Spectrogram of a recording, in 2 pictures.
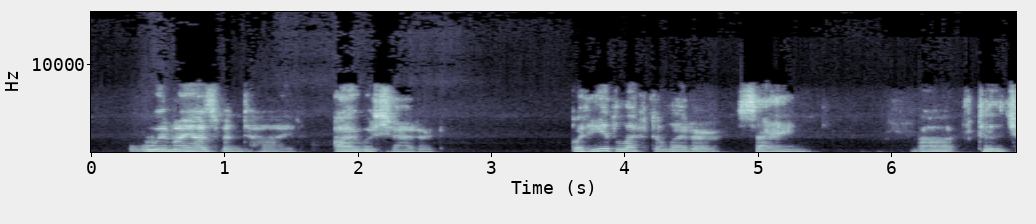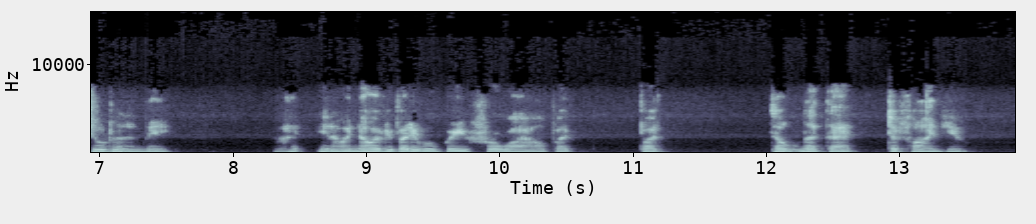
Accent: New York, United States; moved away; I'm a New Yorker born and bred, but I haven't lived in New York in like 55 years. But I am a New Yorker.

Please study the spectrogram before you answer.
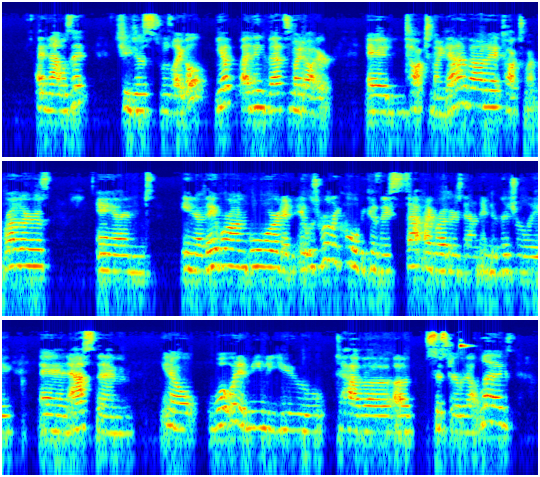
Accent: Salem, Illinois, United States; born there; I was born in Illinois, Salem, Illinois.

